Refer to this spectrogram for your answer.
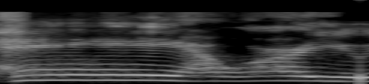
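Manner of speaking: really loud, shrill, very high, slowly stretched "hello". Recalling a woman coming out of the bathroom at the office, imitating a really loud greeting. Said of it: "Like really loud".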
